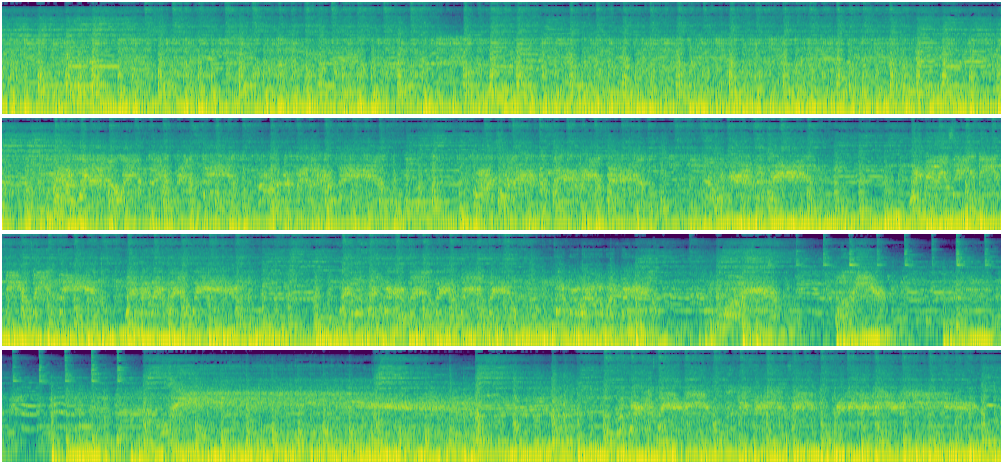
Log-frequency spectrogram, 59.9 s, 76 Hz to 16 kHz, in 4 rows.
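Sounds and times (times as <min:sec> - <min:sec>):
bass guitar: 0:00.0 - 0:59.9
drum kit: 0:00.0 - 0:59.9
electric guitars: 0:00.0 - 0:59.9
heavy rock band playing: 0:00.0 - 0:59.9.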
